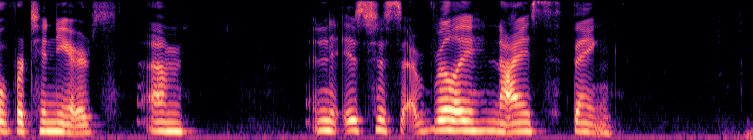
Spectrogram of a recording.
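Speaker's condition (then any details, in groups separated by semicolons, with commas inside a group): Damaged diaphragm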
